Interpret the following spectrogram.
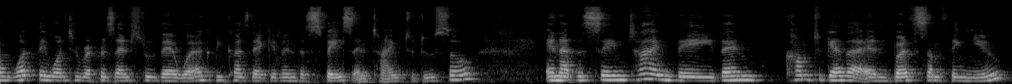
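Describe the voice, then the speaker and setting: A woman, a writer and director, reflecting calmly in an interview on an arts program she co-directed. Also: fairly low pitch. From Gambia and Spain. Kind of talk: interview testimony.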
